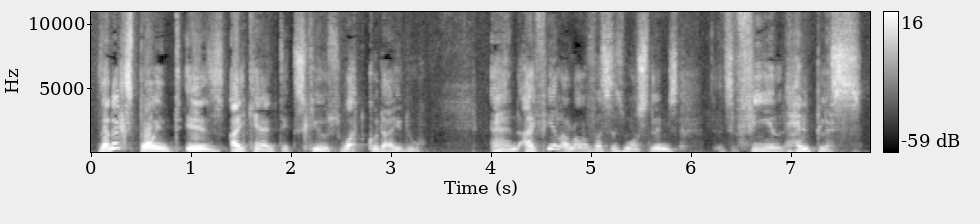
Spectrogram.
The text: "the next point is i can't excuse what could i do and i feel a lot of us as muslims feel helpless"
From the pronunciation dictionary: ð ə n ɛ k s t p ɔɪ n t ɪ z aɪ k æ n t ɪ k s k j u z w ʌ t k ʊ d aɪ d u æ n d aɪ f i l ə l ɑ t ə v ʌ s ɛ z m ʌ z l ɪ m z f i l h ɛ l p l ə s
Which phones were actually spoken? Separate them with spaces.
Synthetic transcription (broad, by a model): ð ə n ɛ k s t p ɔɪ n t ɪ z aɪ k æ n t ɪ k s k j u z w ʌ t k ʊ d aɪ d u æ n d aɪ f i l ə l ɑ t ə v ʌ s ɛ z m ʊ s l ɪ m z f i l h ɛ l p l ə s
